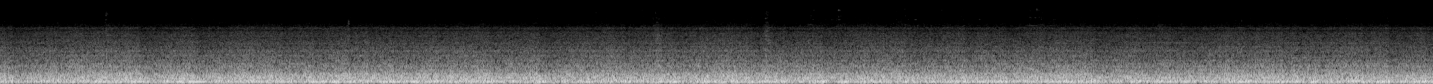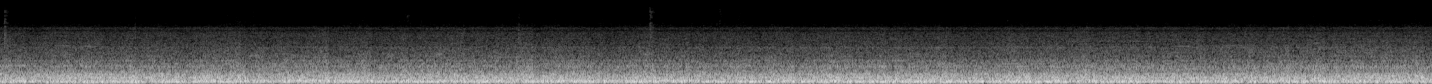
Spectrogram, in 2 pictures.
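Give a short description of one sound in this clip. A jet engine roars steadily, heard from inside an airliner cabin.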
